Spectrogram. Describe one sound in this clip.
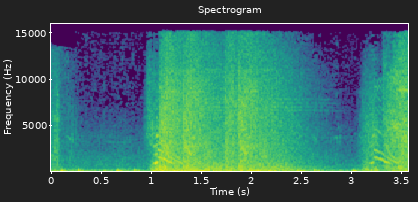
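A fiery blast bursts with a loud boom.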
